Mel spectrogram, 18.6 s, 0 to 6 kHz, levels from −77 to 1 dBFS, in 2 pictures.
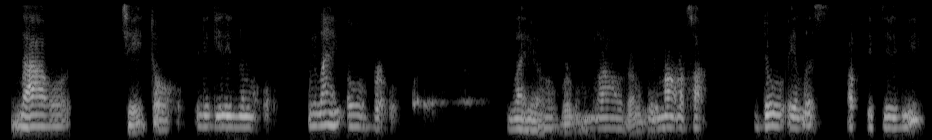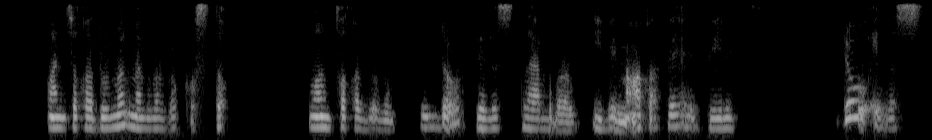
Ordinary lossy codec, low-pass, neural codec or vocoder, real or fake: Opus, 32 kbps; 5.4 kHz; codec, 16 kHz in and 24 kHz out, 0.4 kbps, LongCat-Audio-Codec, fine tuned four codebook decoder; fake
